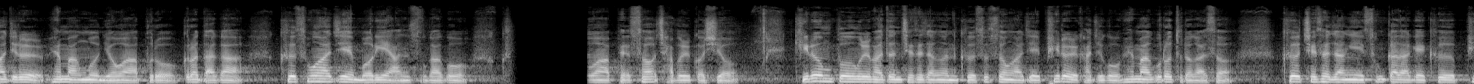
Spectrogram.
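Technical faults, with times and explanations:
5.09–5.89 s, long network dropout: the audio breaks off for about 0.8 s. The last sound before the gap carries on briefly as a fading buzz, then gives way to silence for roughly 0.68 s, and the audio resumes at 5.89 s with that stretch simply gone. This is likely a run of lost packets, with the receiver extending the final fragment it had until that concealment ran out, leaving only silence until new data arrived.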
